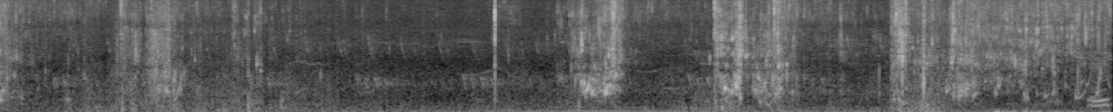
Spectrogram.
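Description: Water trickles and splashes as taro stolons are rinsed outdoors, soft dribbling and intermittent sloshes close by with handling noises throughout.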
